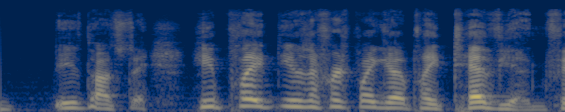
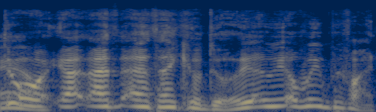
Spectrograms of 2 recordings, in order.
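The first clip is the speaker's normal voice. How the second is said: put-on meek, timid voice, higher; 5 semitones higher, 4 dB quieter than usual. Retelling a man backing away after being yelled at: imitating a meek reply. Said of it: "backs up meekly".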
